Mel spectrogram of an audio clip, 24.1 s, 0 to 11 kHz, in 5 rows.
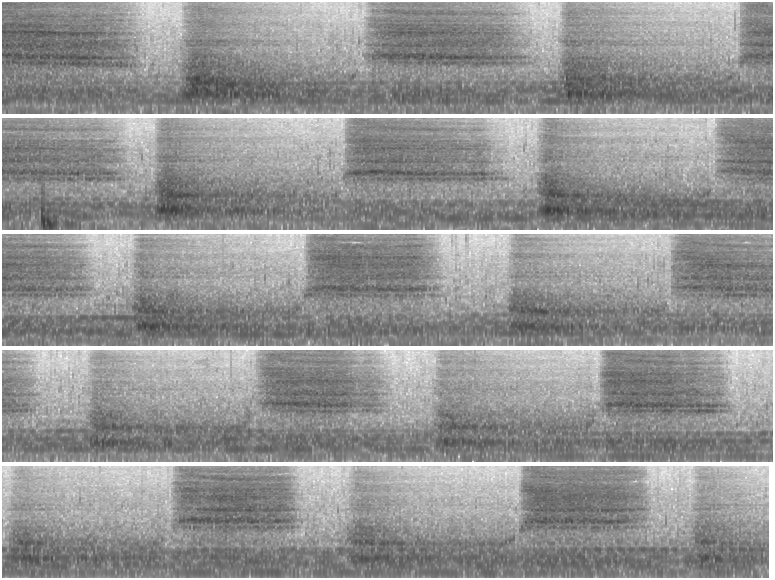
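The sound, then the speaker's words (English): Breathing in and out through the mouth during a breathwork exercise: many loud, airy breath cycles in a steady, even rhythm over a faint, sustained tonal hum. “we're going to do 20 breaths through the mouth. Take an inhale. Now an exhale.”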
